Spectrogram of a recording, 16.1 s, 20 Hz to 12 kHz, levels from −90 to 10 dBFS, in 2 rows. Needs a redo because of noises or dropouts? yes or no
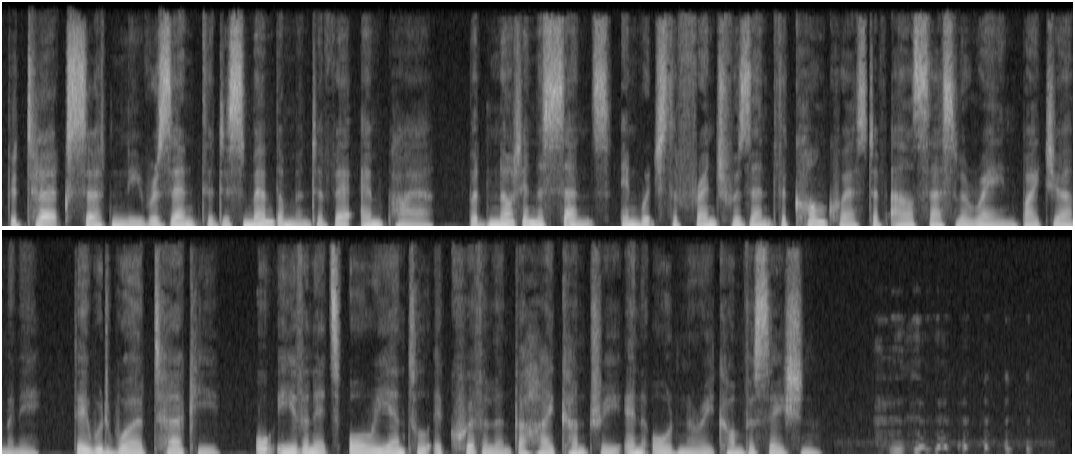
yes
